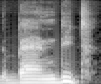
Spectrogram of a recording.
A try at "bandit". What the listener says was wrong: Okay, but you're putting the accent on the wrong syllable. You're putting it on the final syllable. but it's not bandit and bandied. It's bandit and bandied.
